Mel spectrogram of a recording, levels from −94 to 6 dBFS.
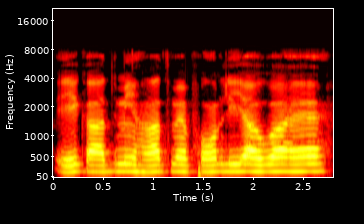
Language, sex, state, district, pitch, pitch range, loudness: Hindi, male, Jharkhand, Deoghar, 160 Hz, 155-165 Hz, -16 LUFS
